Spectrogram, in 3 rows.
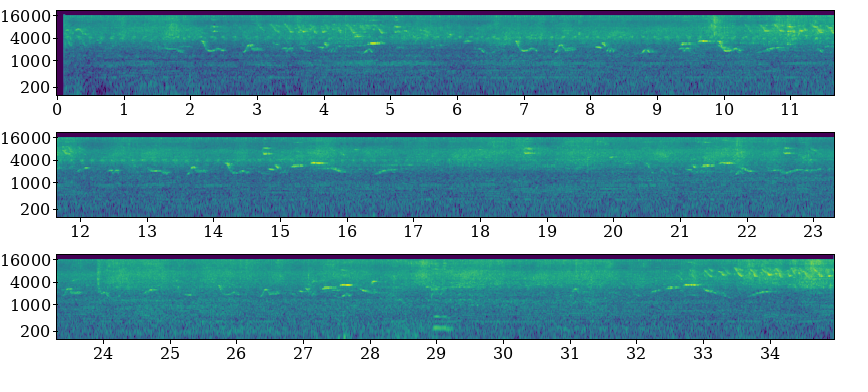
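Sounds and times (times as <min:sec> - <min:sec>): bird chirping: 0:00.1 - 0:34.9
faint higher bird chirps: 0:00.1 - 0:34.9
low rumble: 0:00.1 - 0:34.9.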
